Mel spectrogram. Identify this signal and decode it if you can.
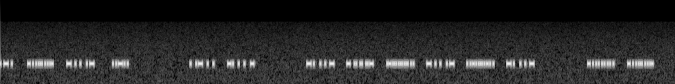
Hellschreiber (Feld-Hell, 122.5 baud), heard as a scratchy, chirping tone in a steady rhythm, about 980 Hz. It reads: … TU WA5MZW CQ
